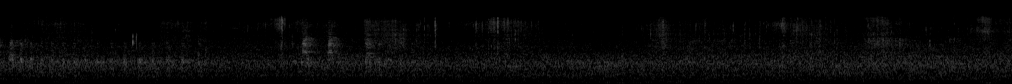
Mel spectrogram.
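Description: Faint, scattered rustles and light scratches over a quiet hiss.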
